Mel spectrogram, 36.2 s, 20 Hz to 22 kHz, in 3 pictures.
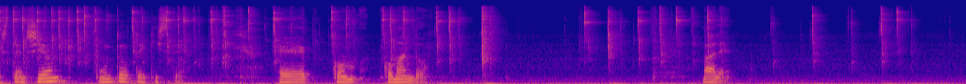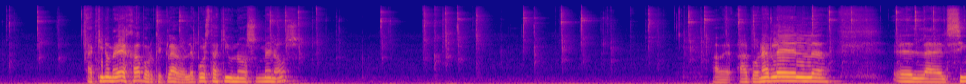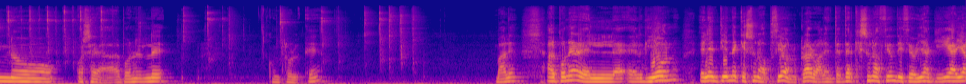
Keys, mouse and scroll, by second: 0.0-2.7 typing, 4.1-6.0 typing, 7.5 ctrl+p, 7.9 ctrl+a, 8.4 alt+f, 8.8 alt+f, 11.2 alt+b, 12.4 l, 13.9 Right, 14.2 Right, 14.4 Right, 15.0 Right, 16.7-17.7 Right, 18.6 typing, 19.3 Escape, 20.6 typing, 22.4 BackSpace, 22.4 c, 23.2 ctrl+p, 23.5 a, 28.1 alt+b, 28.8 a.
